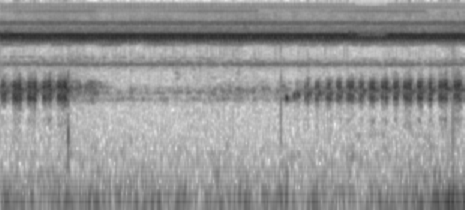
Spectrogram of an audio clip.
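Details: During rain, a frog gives a quick burst of pulsed croaks and then goes quiet. After a few seconds a longer rattling series follows, all over a steady high-pitched insect hum.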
